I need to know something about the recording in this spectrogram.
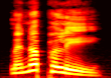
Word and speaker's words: monopoly: a word such as monopoly we would split the word into me li from my experience of what we've just done no comes out louder and requires more energy than me and so our answer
